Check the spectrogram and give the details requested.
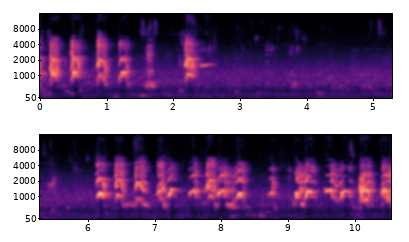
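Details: Several call ducks at a spray pool give rapid runs of loud, raspy, high quacks, about three a second, then pause for several seconds before a longer, busier volley of overlapping quacking.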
